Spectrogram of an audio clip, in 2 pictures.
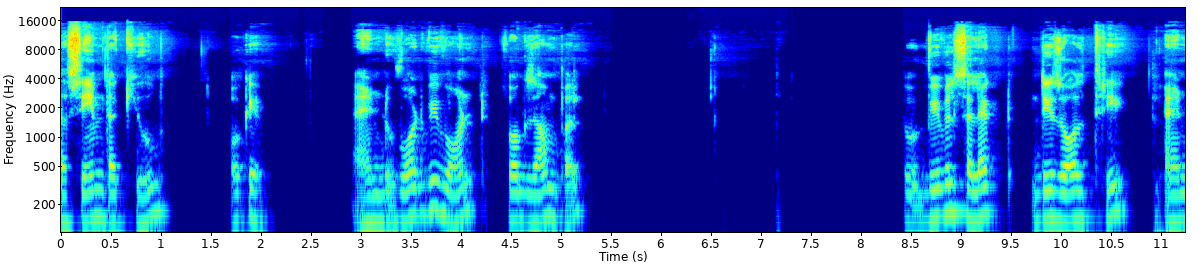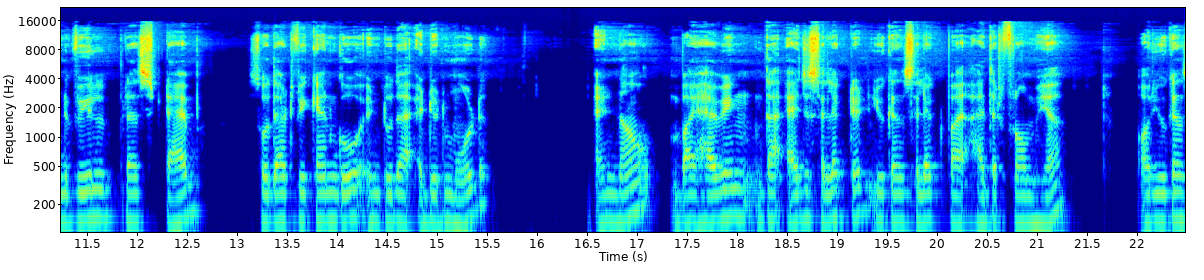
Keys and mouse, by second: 2.5-3.5 middle drag, 3.5 Tab, 4.2 2, 4.7 click, 5.4 shift+click, 6.0 shift+click, 6.4 shift+click, 6.8-9.3 ctrl+middle drag, 7.1 ctrl+Tab, 9.3-22.4 drag, 10.6 Tab, 15.6 alt+a, 16.1 2.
